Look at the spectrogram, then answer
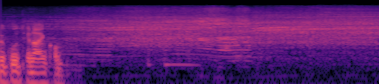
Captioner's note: whirring noises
